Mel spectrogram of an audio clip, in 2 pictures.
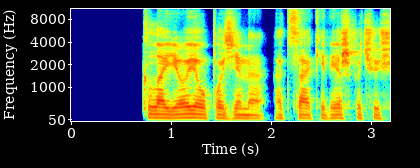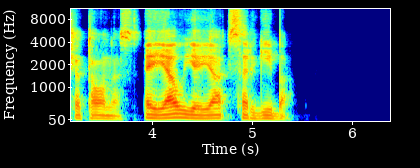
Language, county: Lithuanian, Vilnius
